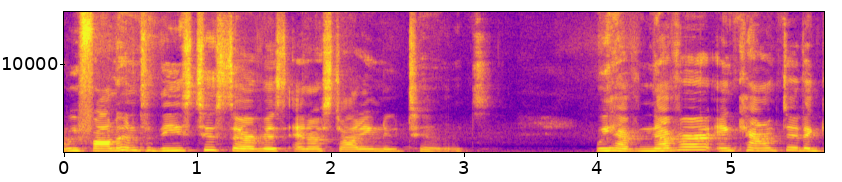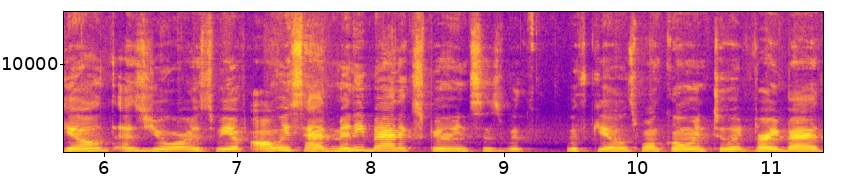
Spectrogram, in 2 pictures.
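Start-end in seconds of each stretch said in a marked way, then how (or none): none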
